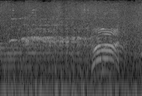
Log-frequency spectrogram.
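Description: Horse in a Red Dead Redemption game scene whinnies loudly while hooves clop steadily, with speech faintly in the background.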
